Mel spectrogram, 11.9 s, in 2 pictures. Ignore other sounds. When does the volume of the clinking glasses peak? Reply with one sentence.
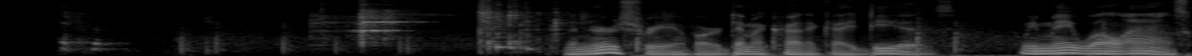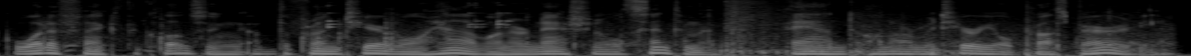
The loudest moment of the clinking glasses is at 2 seconds.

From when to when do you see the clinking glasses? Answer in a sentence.
The clinking glasses can be heard from 1.6 to 3.0 s and from 7.5 to 8.6 s.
